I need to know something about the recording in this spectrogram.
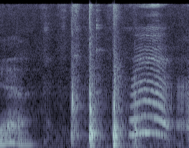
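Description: A baby claps its hands.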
